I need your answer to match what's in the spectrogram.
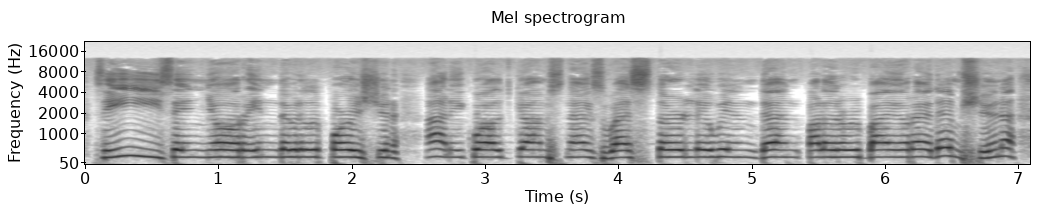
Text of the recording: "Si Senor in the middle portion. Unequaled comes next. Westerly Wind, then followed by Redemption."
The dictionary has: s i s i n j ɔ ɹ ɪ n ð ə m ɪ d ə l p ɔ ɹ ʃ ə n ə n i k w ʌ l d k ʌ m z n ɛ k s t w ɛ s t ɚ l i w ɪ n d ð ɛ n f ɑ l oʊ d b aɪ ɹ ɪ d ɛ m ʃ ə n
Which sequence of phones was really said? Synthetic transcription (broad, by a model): s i s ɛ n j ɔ ɹ ɪ n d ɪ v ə l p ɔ ɹ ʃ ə n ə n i k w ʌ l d k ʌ m s n ɛ k s t w ɛ s t ɚ l i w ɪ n d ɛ n p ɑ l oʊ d b aɪ ɹ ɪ d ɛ m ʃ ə n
